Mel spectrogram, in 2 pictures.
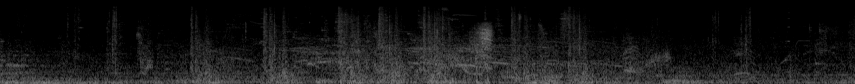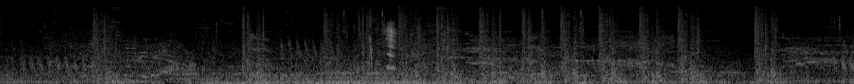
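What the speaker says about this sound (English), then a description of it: "let your fire team unload their fuel rod cannons into the hunters" Dense, continuous bursts of fuel rod cannon fire and explosions fill a Halo 5: Guardians firefight against hunters, loud and relentless throughout with battle clatter and no clear pauses.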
